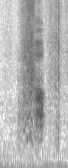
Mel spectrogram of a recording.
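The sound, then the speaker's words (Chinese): A single quick clothing zipper pull inside a car, a short rising zip lasting under a second, fairly quiet, followed by a faint rustle of clothing. No one speaks. “等一下，别硬扯，这有拉链的。”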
